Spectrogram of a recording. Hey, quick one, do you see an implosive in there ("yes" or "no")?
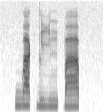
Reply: no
